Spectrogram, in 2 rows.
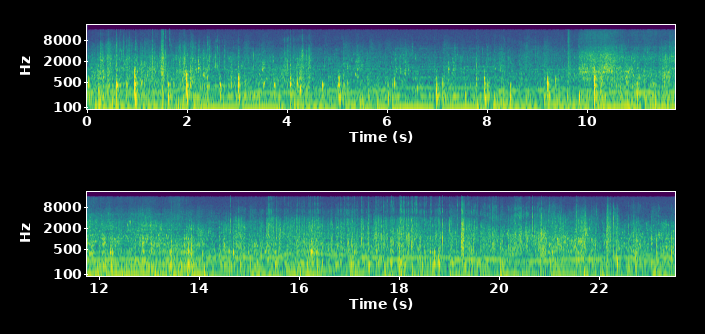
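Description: A 150-liter batch of water with NPK and KNO3 fertilizer being stirred, giving continuous close sloshing and splashing with a churning, uneven rhythm throughout.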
